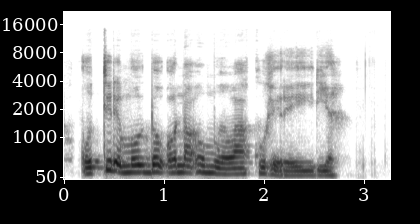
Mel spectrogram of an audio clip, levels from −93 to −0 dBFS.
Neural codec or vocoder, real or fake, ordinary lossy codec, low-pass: codec, 32 kHz, 1.9 kbps, SNAC; fake; none; 14.4 kHz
